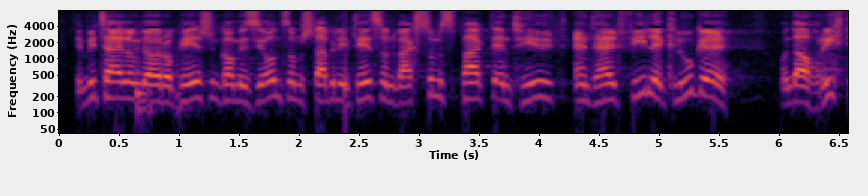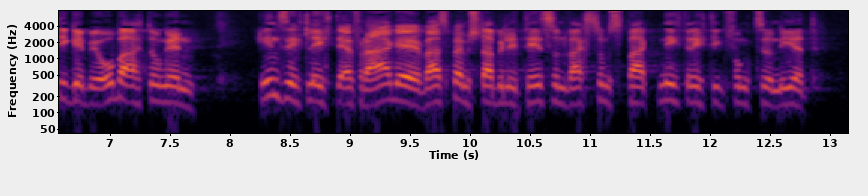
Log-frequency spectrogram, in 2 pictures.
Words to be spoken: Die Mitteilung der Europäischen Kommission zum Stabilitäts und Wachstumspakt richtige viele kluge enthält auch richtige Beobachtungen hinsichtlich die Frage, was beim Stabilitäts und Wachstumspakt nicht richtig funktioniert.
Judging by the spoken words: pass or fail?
fail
